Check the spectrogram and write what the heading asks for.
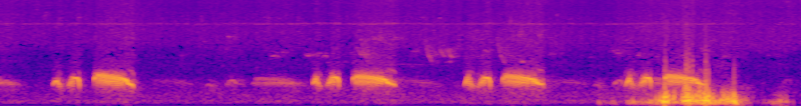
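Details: Repeated cooing of a spotted dove from Cà Mau, Vietnam, three-note style: each phrase two quick short coos then a longer falling one, given about every two seconds, ending amid loud low thumping and handling noise.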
